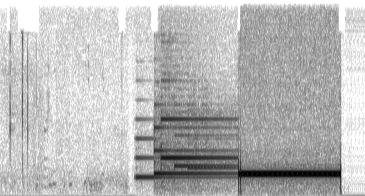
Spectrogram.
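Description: Telephone tones sound while a call is being connected. A few faint clicks come first, then a sustained harmonic electronic tone. It gives way to a louder, steady single-pitch tone that stops abruptly.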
